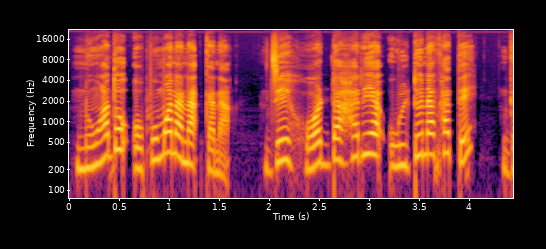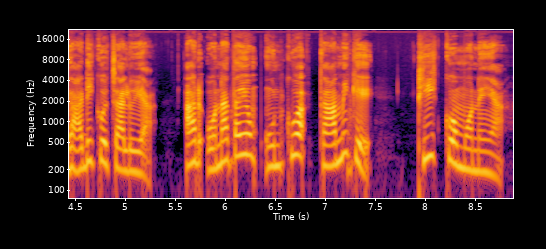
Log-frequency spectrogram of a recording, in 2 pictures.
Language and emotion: Santali, disgusted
